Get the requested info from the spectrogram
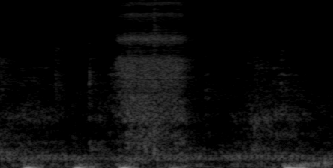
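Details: Sleepy cat snoring, soft low rasping breaths pulsing about every half second to second, with a louder airy hiss in the middle; quiet indoor background.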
